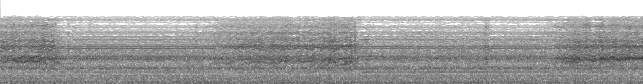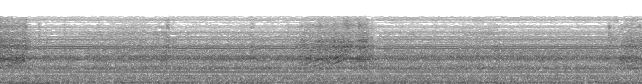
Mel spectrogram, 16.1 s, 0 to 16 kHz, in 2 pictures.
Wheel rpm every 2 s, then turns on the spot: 30, 40, 20, 40, 20, 10, 20, 10.
4-6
